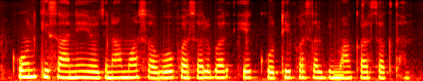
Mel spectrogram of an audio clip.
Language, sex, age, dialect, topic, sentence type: Chhattisgarhi, female, 36-40, Eastern, agriculture, question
